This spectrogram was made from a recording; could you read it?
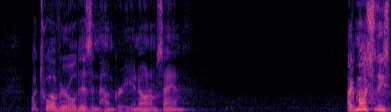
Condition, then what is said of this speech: None; typical speech.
